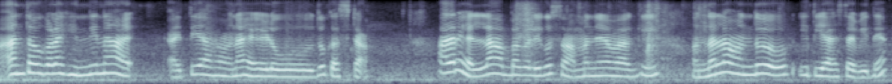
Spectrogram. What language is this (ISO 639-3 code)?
kan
